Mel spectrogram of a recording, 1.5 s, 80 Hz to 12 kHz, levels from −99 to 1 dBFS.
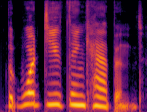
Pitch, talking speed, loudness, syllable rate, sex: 285 Hz, 245 wpm, -17 LUFS, 6.0 syllables/s, female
